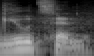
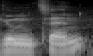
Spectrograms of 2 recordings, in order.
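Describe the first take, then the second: First: The first syllable has no nasal sound. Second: The first syllable ends in a nasal sound. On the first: The speaker calls it wrong. "vous n'allez pas dire Gyutsen" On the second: The speaker calls it right. "Parce que ça nasalise, c'est Gyumtsen"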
